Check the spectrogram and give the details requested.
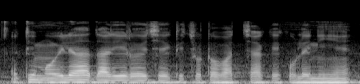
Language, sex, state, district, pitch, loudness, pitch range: Bengali, male, West Bengal, Cooch Behar, 95 Hz, -15 LUFS, 95-100 Hz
